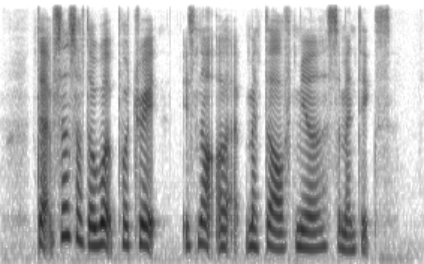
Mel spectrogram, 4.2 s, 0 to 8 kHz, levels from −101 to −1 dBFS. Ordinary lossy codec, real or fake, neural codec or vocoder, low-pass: none; real; none; 7.2 kHz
